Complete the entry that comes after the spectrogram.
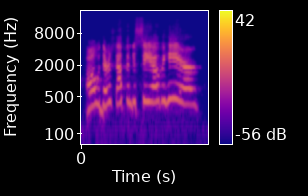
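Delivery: high, dismissive "nothing to see over here"; mocking officer shooing people away; mock cop brush-off. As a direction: wave it off like a cop covering up. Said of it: "he went from being a intoxicated driver to".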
